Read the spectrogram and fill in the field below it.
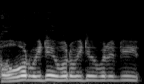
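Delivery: mock panic. Retold panicked group asking for help.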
